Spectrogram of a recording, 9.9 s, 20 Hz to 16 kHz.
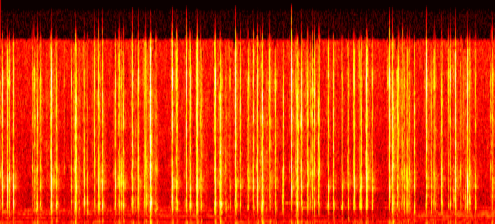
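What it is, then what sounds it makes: Mechanical keyboard with plastic keycaps. A compact Bakeneko65 mechanical keyboard with Durock lavender switches and plastic keycaps sits on a desk while both hands type fast with their fingertips. Dozens of quick, bright, short clacks come in an uneven rhythm, each dying away almost instantly over a faint low hum. The sound stays crisp and light with little low-end thump.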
